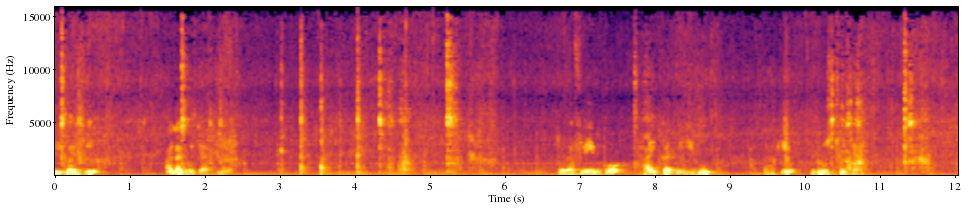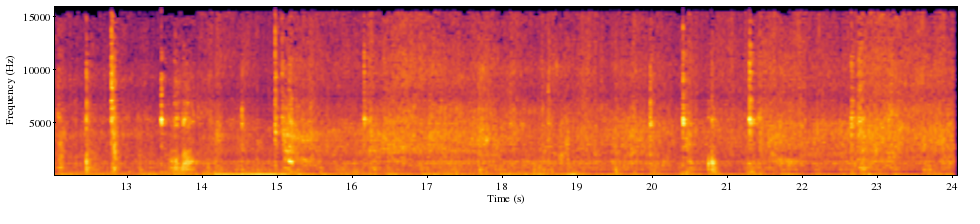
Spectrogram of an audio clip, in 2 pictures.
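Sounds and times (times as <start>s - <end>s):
food sizzling in a pan: 0.0s - 24.0s
steel spoon scraping pan: 1.7s - 6.0s, 10.3s - 16.6s, 18.6s - 22.0s.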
